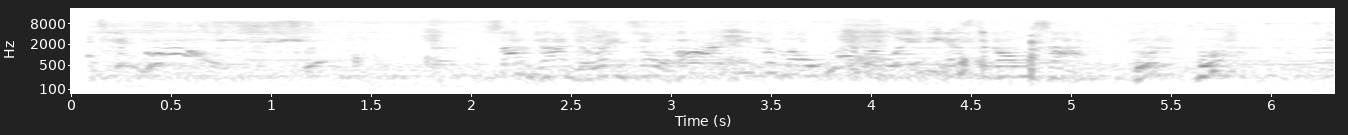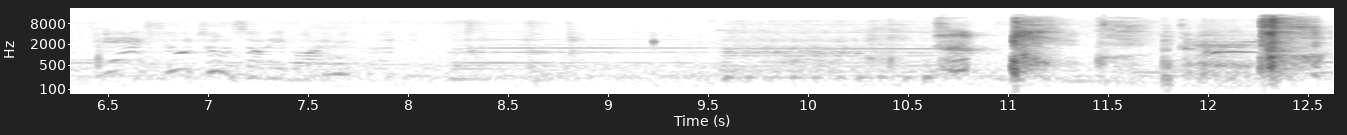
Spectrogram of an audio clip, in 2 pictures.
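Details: Pet playing with his feet and sneezing amid television talk; two sharp, forceful sneezing bursts near the end.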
